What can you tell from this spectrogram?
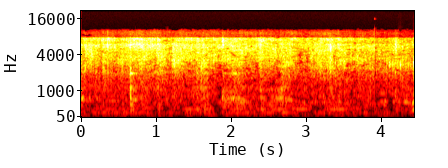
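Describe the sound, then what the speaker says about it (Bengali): Cut potatoes frying in leftover fish-frying oil in a pan, a steady close sizzle with soft scraping as they are stirred, no voices. "আলুগুলোকে একটু সময় নিয়ে নাড়াচাড়া করে ভেজে নেব।"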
